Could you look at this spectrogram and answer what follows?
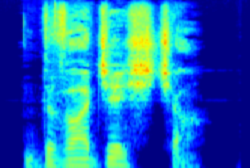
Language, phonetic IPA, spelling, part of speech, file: Polish, [dvaˈd͡ʑɛ̇ɕt͡ɕa], dwadzieścia, adjective, Pl-dwadzieścia.ogg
